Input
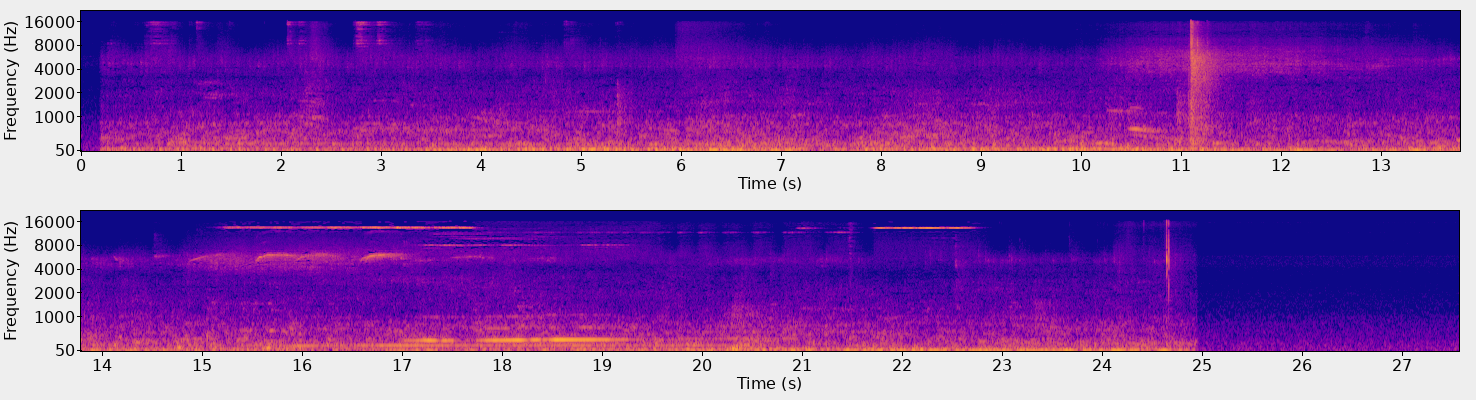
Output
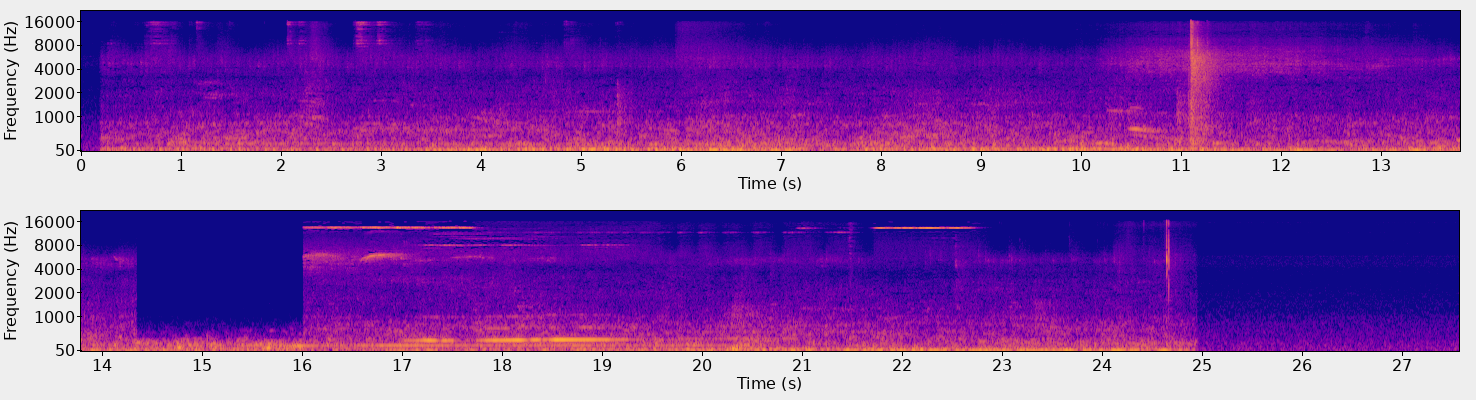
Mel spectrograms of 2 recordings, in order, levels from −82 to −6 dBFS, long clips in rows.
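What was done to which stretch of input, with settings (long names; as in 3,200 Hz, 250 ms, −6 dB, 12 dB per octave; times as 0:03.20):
0:14.34–0:16.01: low-pass with resonance 230 Hz, resonance Q 1.8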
